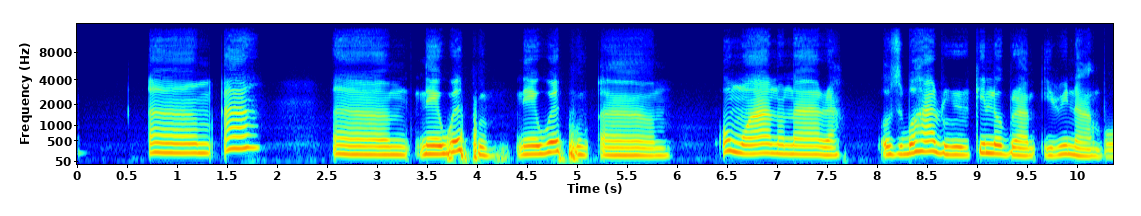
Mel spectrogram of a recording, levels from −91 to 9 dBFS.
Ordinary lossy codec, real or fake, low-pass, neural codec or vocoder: none; fake; 14.4 kHz; autoencoder, 48 kHz, 32 numbers a frame, DAC-VAE, trained on Japanese speech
